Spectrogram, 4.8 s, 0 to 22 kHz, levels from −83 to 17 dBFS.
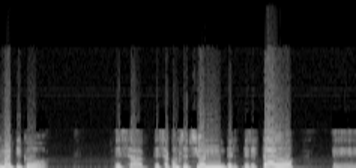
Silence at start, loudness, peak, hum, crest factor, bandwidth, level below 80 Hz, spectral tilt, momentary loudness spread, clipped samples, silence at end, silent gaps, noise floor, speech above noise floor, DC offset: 0 s; -9 LUFS; 0 dBFS; none; 10 dB; 14.5 kHz; -44 dBFS; -7 dB/octave; 14 LU; 0.2%; 0 s; none; -48 dBFS; 40 dB; under 0.1%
